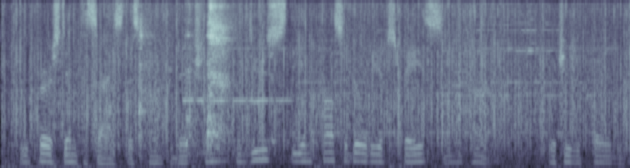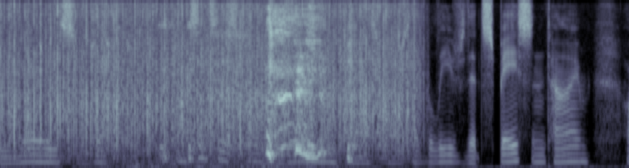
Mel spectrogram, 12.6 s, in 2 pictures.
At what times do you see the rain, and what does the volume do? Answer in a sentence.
You can hear the rain from 0.0 to 10.6 s, at a steady volume.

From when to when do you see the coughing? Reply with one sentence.
The coughing can be heard from 1.4 to 2.5 s and from 7.8 to 9.8 s.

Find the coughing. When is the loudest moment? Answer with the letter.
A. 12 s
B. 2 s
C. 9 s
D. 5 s
C.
